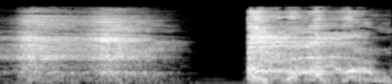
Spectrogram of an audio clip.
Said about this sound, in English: Pardon me. I don't know where the cough button is here in the studio.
